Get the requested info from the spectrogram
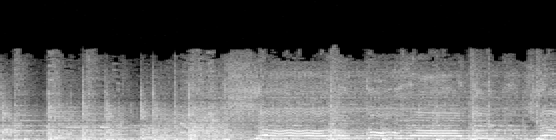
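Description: A woman's solo singing voice, with a wide vibrato on held notes, coming in about halfway through over a band backing with drum beats.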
